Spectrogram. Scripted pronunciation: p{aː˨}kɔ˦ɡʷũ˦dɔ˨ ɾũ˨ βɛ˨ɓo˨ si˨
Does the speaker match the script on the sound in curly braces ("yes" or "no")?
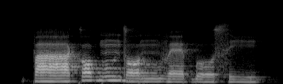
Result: yes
